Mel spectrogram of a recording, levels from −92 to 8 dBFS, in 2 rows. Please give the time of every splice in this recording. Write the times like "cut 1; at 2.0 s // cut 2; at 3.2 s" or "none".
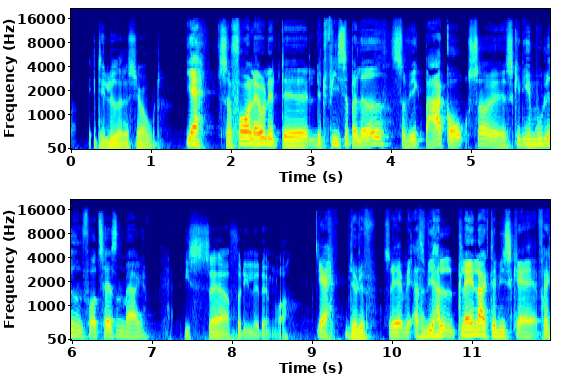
cut 1; at 7.2 s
